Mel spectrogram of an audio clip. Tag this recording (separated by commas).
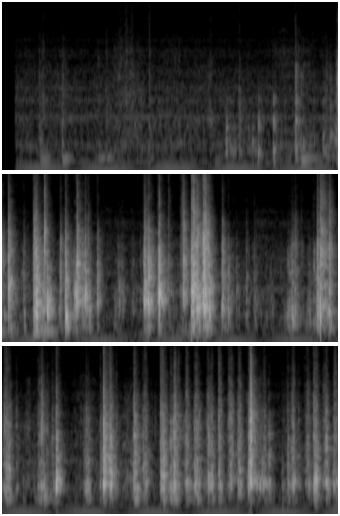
plastic bottle crushing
